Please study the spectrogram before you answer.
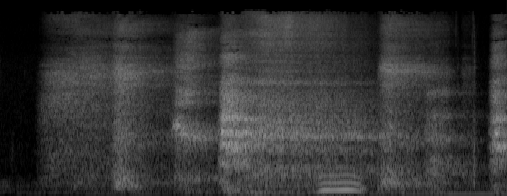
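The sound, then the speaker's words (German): Deep breathing in and out, a character letting out frustration: several long, hissing breaths, some snort-like, follow one another in a slow, steady rhythm, fairly soft overall. “Und jetzt ganz tief ein- und ausatmen.”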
